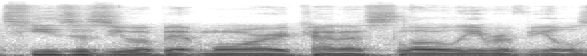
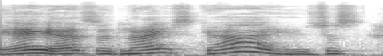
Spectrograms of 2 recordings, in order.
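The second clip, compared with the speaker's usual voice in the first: high-pitched mock nice-guy voice; hammed-up sweet guy impression; Jon Bernthal as nice guy; 11 semitones higher than usual. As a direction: play harmless and innocent, pitched way up. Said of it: "what would Jon Bernthal look like?".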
